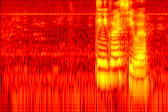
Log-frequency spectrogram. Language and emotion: Russian, neutral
